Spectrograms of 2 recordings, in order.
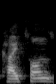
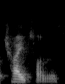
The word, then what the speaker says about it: chitons: We have also the cephalopods and the chitons or chitons. So you can pronounce, there are several pronunciations as we go through the presentation where you can actually give different pronunciations depending on where you're from or who you are.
